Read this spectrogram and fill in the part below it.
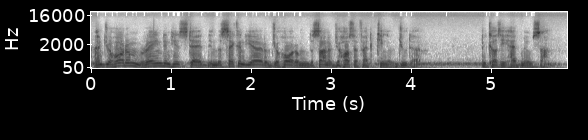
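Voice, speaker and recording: A man's voice: medium pitch, fast. Solemn British male narrator, noisy old tape. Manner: formal, solemn storytelling. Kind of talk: scripted dramatic scripture narration, archaic English.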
